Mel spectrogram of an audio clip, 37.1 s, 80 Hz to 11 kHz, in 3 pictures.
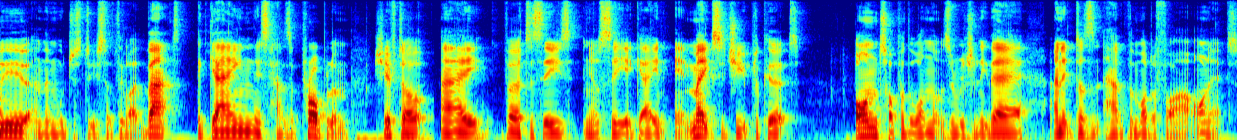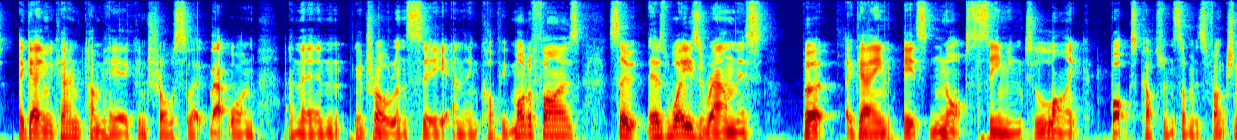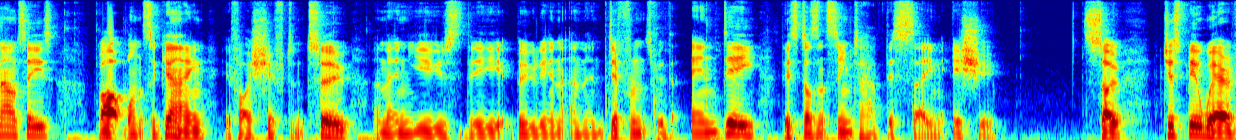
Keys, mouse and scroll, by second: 0.1 click, 1.2 double click, 1.6 click, 2.0 double click, 2.5 shift+middle click, 2.6 middle click, 3.9 ctrl+alt+a, 4.9 click, 8.4 g, 9.4 Escape, 10.5 click, 13.5 ctrl+click, 13.7 click, 16.0 ctrl+c, 17.2 click, 18.5 middle click, 22.4 w, 22.6-23.0 scroll down 1, 23.1 shift+middle click, 23.2 middle click, 23.3 shift+middle click, 23.4-25.3 scroll up 1, 25.3 click, 27.8 shift+2, 30.7 click, 31.3 double click, 31.7 click, 32.2 shift+middle click, 32.3 middle click, 33.7 ctrl+alt+a, 34.2 click, 36.3 middle click, 36.8-37.1 scroll down 1.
